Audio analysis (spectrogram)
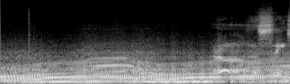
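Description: Engine of a 2024 Mazda CX-90 SUV growling loudly at high RPM under hard acceleration, a close, continuous rising roar with shifting tones.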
